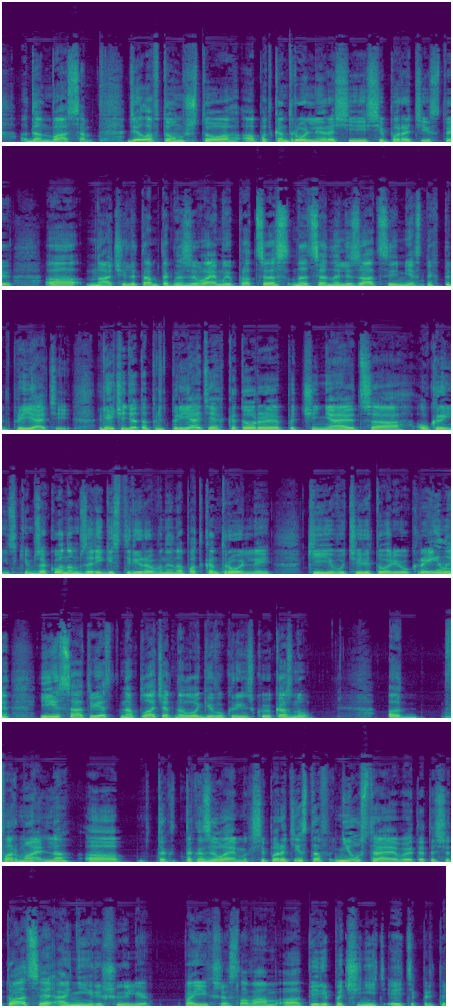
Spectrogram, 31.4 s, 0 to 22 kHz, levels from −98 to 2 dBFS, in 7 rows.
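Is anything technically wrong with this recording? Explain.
No, nothing in the recording points to a technical fault.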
